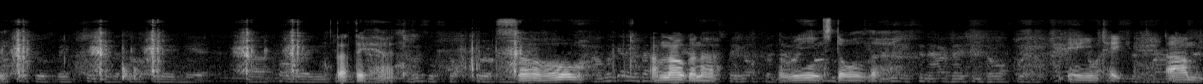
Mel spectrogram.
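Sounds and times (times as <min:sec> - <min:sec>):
television news speech: 0:00.0 - 0:12.0.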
